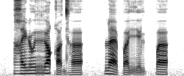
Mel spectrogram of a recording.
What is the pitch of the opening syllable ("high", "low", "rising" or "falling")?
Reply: high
